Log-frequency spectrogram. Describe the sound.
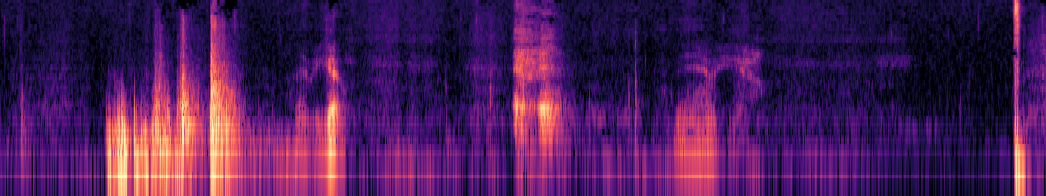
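A chair is shifted back into place with a cluster of heavy knocks and bumps near the start, then a single sharp clack at the end. Soft murmured voices fill the gap between.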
